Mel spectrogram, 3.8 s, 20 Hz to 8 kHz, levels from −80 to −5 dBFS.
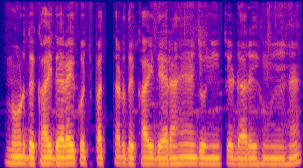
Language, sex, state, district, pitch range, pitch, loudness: Hindi, male, Uttar Pradesh, Gorakhpur, 105-110 Hz, 105 Hz, -18 LUFS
